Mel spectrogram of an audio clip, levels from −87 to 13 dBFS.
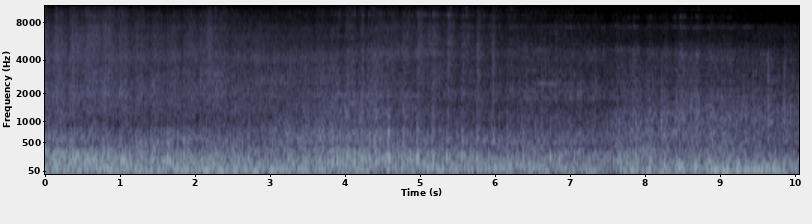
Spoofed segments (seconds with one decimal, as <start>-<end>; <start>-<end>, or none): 3.9-4.4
